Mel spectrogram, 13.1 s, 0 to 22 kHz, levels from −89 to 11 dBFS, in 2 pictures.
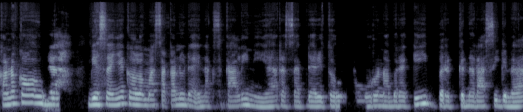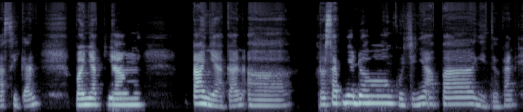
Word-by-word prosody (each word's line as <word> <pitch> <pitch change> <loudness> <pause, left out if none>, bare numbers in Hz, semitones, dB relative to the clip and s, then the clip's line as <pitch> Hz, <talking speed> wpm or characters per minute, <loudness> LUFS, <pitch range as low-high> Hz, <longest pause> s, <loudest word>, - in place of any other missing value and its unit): karena 190 +3 +2
kalau 245 -1 +2
udah 195 -1 +1 0.4
biasanya 195 0 +3
kalau 185 -2 +1
masakan 165 0 -4
udah 175 -4 -7
enak 145 +1 -10
sekali 150 +3 -7
nih 145 -2 -7
ya, 140 - -5
resep 145 -1 -6
dari 145 0 -2
turun 150 0 -6
temurun. 150 +1 -8
Nah 145 - -6
berarti 150 +4 -4 0.3
bergenerasi-generasi 150 +1 -3
kan 165 +3 -1 0.5
banyak 190 +1 +7 0.2
yang 185 0 +8 0.8
tanya 215 -7 +8
kan, 160 +2 -1
eee, 165 -1 -3 0.6
"resepnya 225 +4 +4
dong, 230 -1 +4
kuncinya 190 +2 -4
apa?" 200 0 -2 0.4
gitu 145 -3 -14
kan. 170 0 -6
170 Hz, 140 wpm, -23 LUFS, 150-195 Hz, 0.8 s, yang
